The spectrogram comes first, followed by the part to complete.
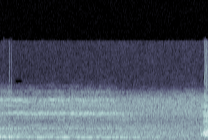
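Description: A man's singing voice holding one long note that slowly fades, with no words or breaks.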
